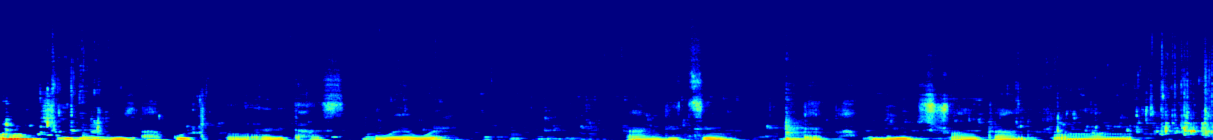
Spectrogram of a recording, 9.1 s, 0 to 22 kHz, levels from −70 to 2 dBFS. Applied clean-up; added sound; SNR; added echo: classical method Wiener filter.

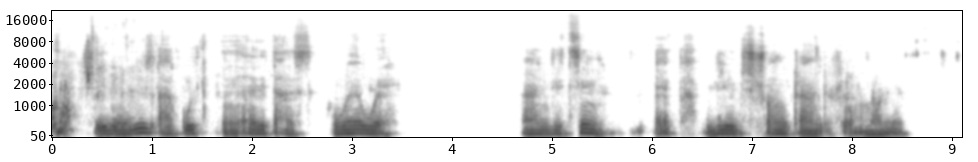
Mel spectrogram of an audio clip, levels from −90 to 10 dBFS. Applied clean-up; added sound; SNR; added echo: neural mask model Resemble Enhance denoiser.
